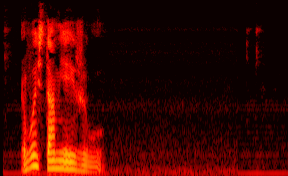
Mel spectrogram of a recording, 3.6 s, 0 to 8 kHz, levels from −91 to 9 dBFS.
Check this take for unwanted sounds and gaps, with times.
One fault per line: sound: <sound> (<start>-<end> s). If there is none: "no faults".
no faults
